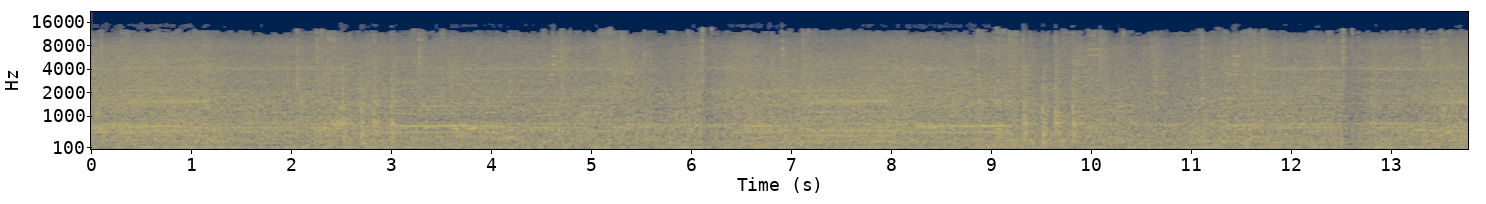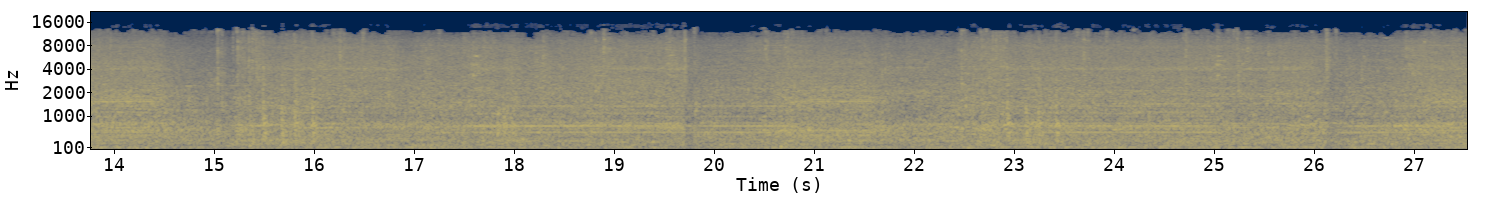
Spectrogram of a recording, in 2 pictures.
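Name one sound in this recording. An automatic sewing machine hums and whirs steadily.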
